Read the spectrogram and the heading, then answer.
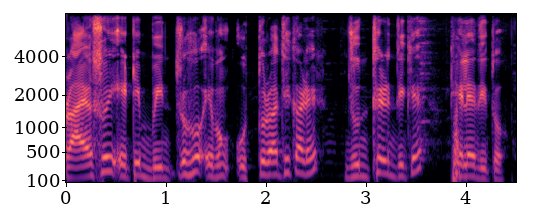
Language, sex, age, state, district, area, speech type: Bengali, male, 30-45, West Bengal, Purba Medinipur, rural, read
